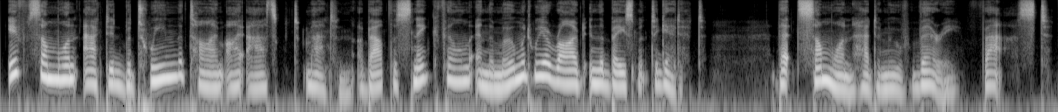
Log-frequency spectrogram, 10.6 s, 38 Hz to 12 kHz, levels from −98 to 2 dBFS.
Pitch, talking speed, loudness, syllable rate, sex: 155 Hz, 185 wpm, -21 LUFS, 5.3 syllables/s, female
